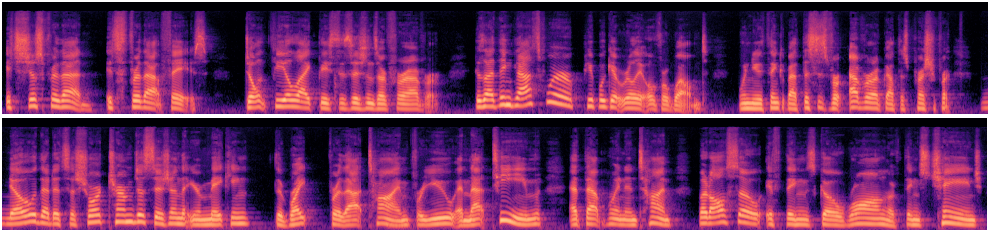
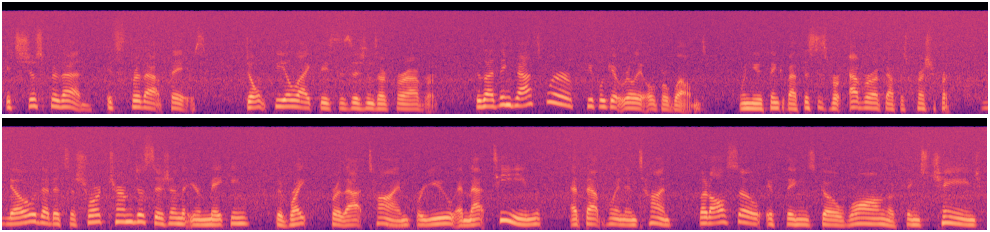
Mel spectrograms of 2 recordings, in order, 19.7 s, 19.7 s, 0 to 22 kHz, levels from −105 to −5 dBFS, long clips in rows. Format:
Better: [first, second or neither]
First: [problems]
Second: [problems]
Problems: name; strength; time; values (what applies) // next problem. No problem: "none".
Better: first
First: none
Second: hiss; loud; throughout; 4 dB below the speech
